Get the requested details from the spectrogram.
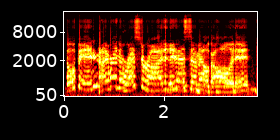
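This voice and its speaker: A woman's voice: high voice, wildly swooping pitch, normal speed. A woman roleplaying a restaurant owner, playful and teasing. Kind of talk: casual in-character roleplay chat. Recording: roomy, distant, music over it.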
